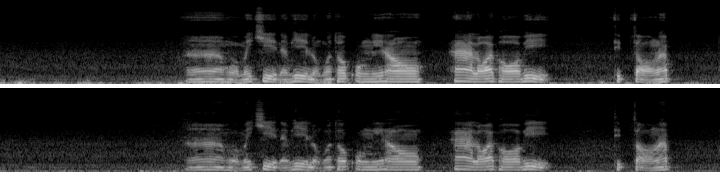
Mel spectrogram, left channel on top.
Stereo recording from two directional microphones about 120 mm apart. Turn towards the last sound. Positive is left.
turn(degrees=20)  # may be behind; listen again after turning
